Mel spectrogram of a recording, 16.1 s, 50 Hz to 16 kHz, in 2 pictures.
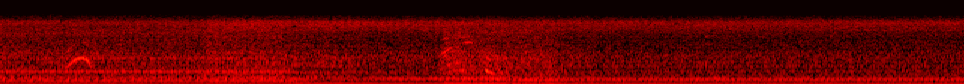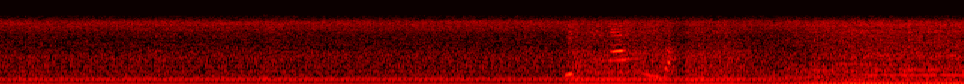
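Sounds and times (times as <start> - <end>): diesel engine idling: 0.0 - 16.0.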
